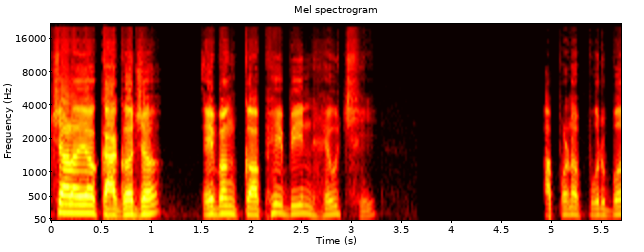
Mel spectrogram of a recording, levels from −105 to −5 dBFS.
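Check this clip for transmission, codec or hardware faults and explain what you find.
Three faults are audible: overload distortion, stepped level drops, and a long gap.

From 0.09 to 0.93 s, peaks sound harshly flattened and crackly. The likely cause is microphone overload, driving the converter about 7 dB past its limit, clipping a few percent of samples.

Level drops suddenly at 0.22, 1.23 and 2.25 s, by about 2, 5 and 4 dB. The microphone volume is likely stepped down.

From 3.63 to 4.95 s, about 1.3 s is lost. A brief fading tail gives way to near-silence. This is likely a long network dropout.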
